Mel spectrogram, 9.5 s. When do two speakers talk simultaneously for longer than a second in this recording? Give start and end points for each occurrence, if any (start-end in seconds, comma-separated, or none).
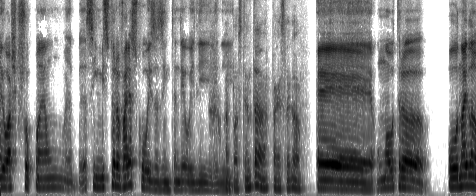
none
